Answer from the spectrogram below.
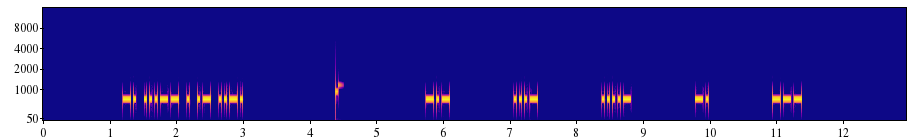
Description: Morse code, heard as a keyed tone, about 30 wpm, spaced as for 13 wpm, 700 Hz. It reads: N3EAF KV4NO
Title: USA Call Signs - 5 Characters - 8x Character Spacing - 30wpm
